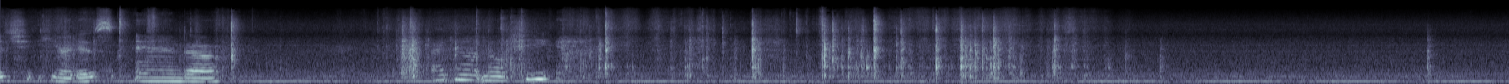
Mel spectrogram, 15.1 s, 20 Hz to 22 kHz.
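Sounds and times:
steady low hum: 0:00.0 - 0:15.0
packaging crinkling: 0:03.8 - 0:11.3.

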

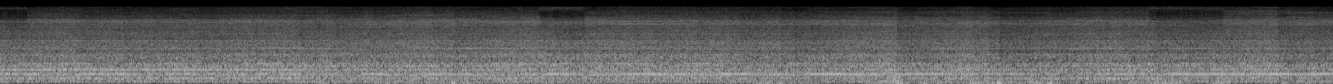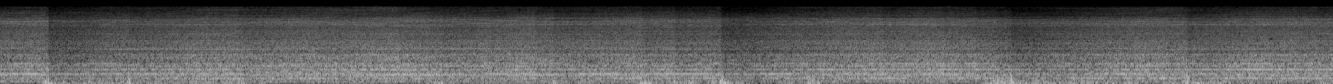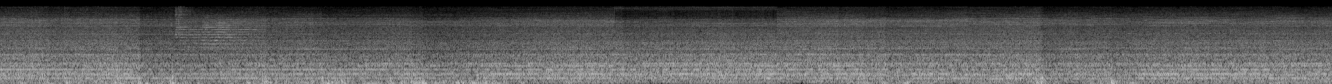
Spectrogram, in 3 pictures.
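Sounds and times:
steady hum tones: 0:28.4 - 0:32.3
machine mechanical drone: 0:28.4 - 0:32.4.

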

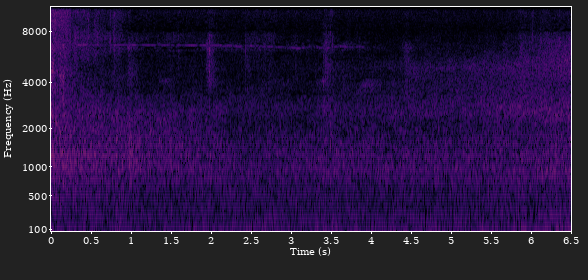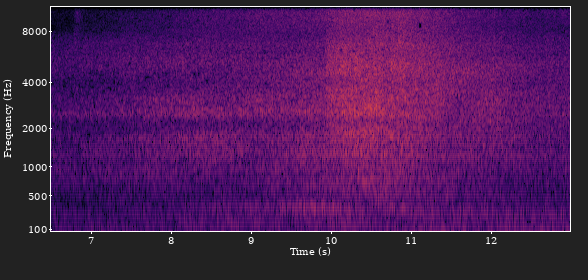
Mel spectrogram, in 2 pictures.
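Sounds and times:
vehicle engine hum and road noise: 0:00.0 - 0:12.9.

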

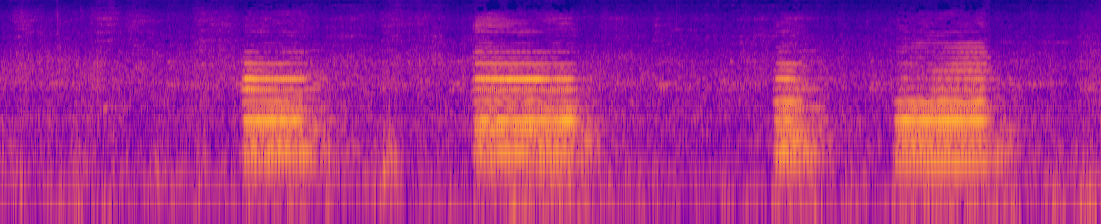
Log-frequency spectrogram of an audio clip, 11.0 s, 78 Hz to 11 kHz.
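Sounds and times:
locomotive air horn blasts: 0:02.4 - 0:03.5, 0:04.7 - 0:06.2, 0:07.7 - 0:10.3.

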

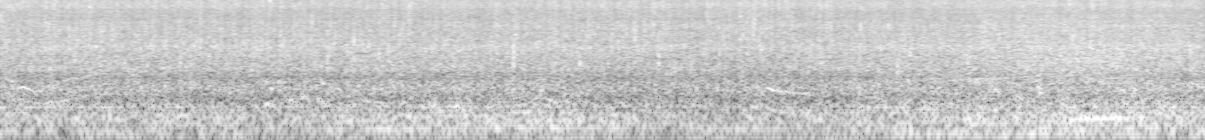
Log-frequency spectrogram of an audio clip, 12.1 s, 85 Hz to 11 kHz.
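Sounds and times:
fountain water splashing: 0:00.0 - 0:12.0.

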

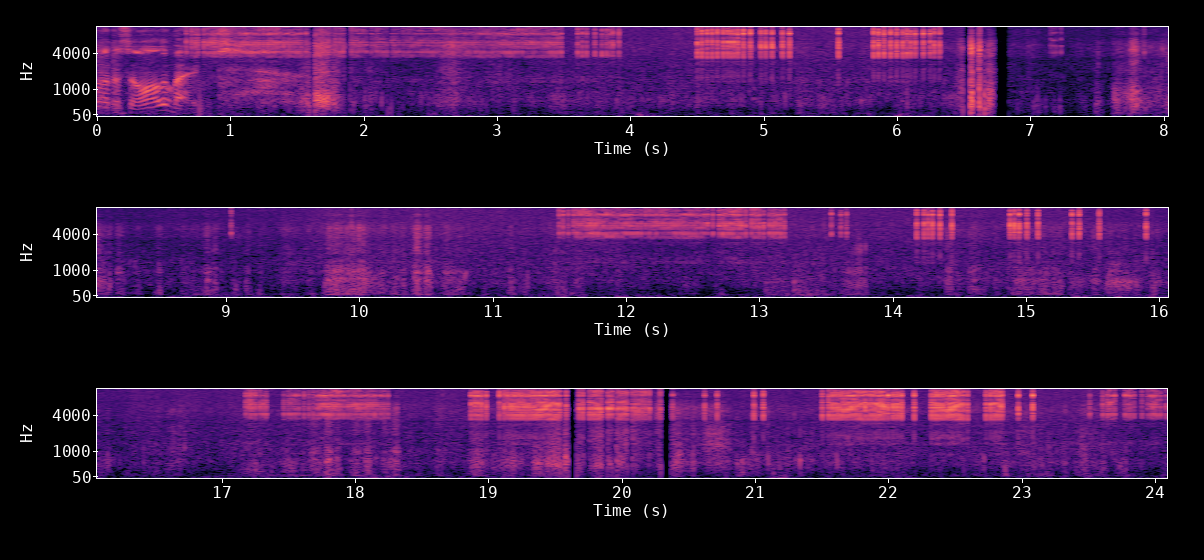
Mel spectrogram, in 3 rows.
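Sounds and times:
fishing reel ratchet buzzing: 0:00.7 - 0:06.4, 0:11.5 - 0:15.6, 0:17.2 - 0:20.3, 0:21.0 - 0:24.0.

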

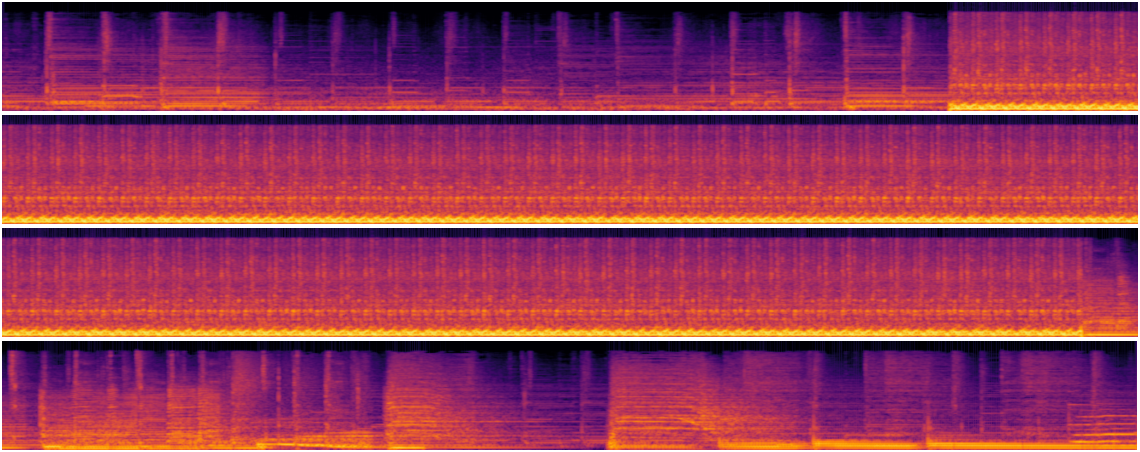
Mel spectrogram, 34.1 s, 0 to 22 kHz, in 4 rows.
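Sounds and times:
car engine idling: 0:07.1 - 0:25.2.

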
